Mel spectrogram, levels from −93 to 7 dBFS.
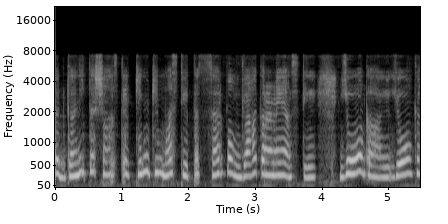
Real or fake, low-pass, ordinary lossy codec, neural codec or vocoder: fake; 7.2 kHz; none; codec, 24 kHz, 1 kbps, SNAC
